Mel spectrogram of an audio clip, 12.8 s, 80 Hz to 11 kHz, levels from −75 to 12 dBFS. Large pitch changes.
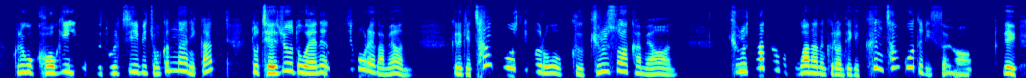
Yes: wide, 6.0 semitones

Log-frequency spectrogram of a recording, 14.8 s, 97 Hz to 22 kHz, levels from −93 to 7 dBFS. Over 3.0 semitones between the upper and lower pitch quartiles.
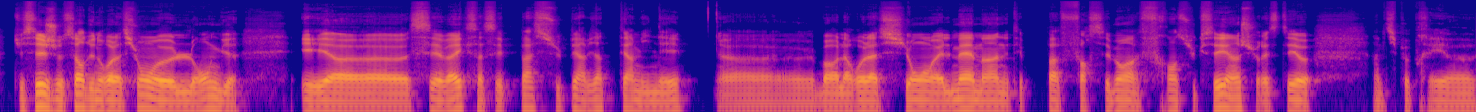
No: average, 2.7 semitones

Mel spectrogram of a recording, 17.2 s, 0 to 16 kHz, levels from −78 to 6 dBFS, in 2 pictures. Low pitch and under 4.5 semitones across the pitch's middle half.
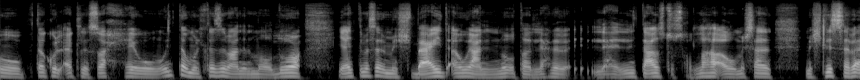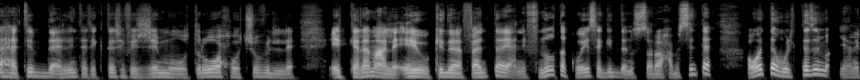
Yes: low, 115 Hz; average, 3.3 semitones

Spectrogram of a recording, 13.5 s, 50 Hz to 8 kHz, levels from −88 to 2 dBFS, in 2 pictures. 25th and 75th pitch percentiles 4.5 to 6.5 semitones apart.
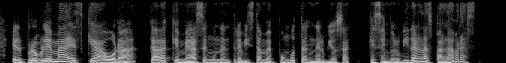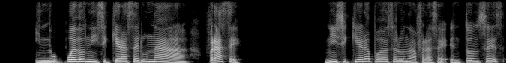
Yes: average, 5.2 semitones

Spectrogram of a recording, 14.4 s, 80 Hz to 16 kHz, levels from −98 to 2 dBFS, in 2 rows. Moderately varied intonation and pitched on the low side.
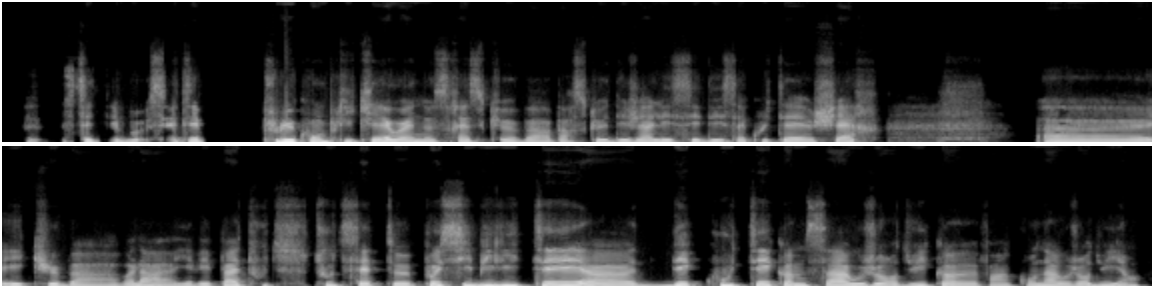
No: average, 3.6 semitones; high, 200 Hz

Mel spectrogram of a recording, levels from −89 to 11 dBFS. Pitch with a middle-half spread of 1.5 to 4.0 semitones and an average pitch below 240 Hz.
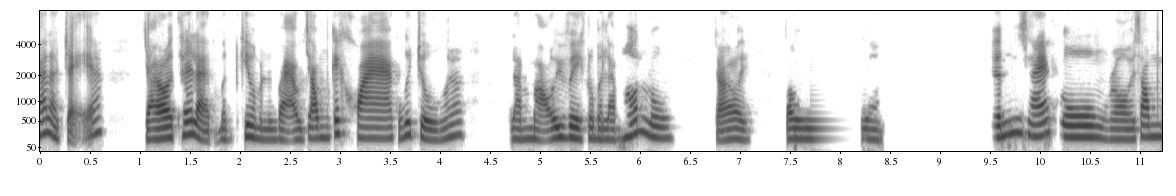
Yes: average, 3.4 semitones; high, 190 Hz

